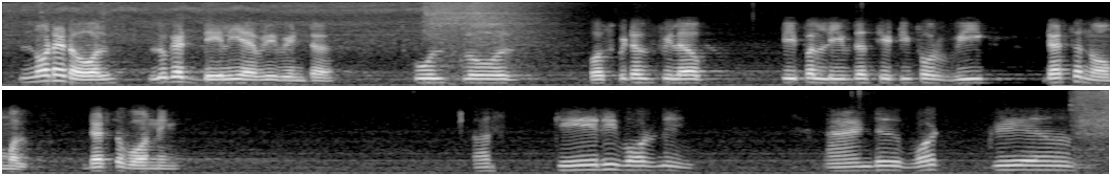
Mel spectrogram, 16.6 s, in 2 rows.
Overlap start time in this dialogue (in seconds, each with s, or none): none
